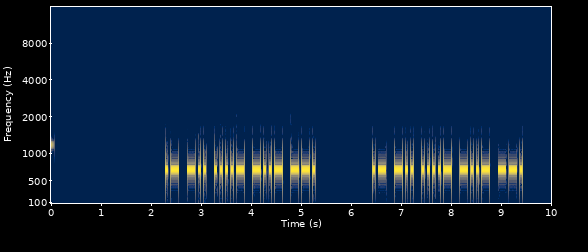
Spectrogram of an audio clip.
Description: Morse code, heard as a keyed tone, about 22 wpm, 700 Hz. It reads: AD4XG AD4XG
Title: USA Call Signs - 5 Characters - Repeated 2x - 22wpm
